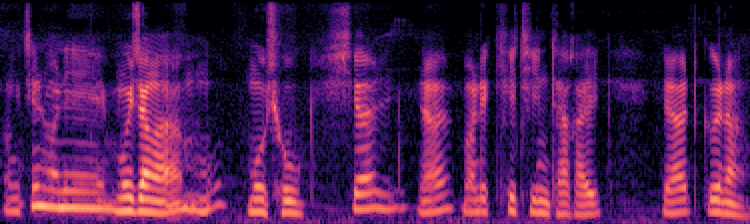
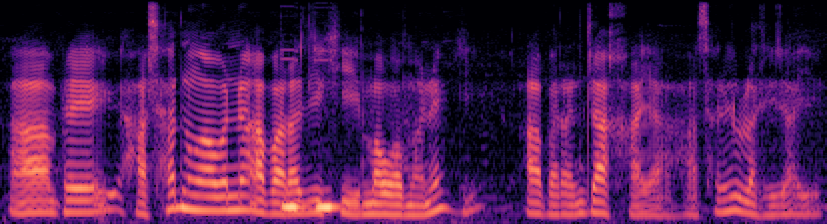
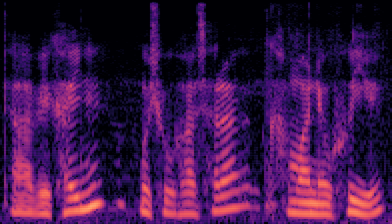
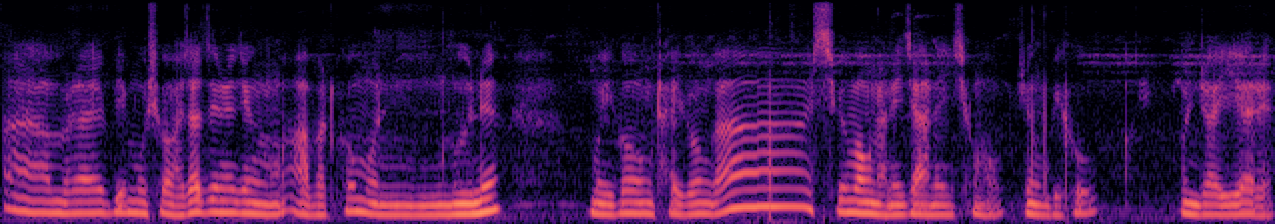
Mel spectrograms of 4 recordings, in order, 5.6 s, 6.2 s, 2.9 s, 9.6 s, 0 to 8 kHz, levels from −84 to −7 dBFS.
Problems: constant background noise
